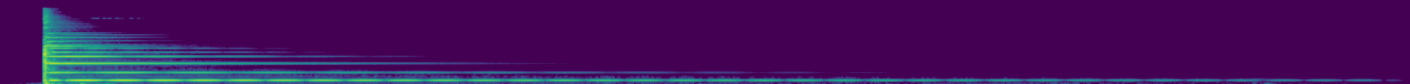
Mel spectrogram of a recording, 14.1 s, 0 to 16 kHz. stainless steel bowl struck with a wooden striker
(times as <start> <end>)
0.4 8.6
